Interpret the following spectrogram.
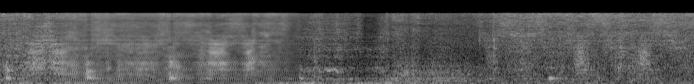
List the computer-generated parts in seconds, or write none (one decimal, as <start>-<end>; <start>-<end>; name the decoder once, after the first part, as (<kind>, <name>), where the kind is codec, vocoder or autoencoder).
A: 0.6-3.0 (vocoder, Vocos)

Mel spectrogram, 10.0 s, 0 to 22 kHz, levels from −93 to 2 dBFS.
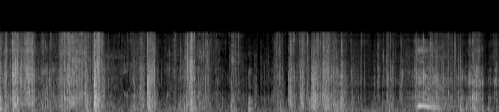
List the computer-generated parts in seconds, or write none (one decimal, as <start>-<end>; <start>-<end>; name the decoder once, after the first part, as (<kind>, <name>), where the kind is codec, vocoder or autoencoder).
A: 6.7-8.5 (codec, SNAC); 9.1-10.0

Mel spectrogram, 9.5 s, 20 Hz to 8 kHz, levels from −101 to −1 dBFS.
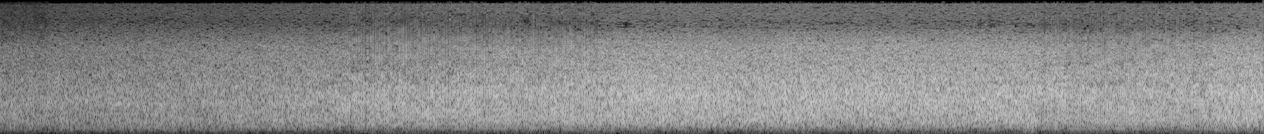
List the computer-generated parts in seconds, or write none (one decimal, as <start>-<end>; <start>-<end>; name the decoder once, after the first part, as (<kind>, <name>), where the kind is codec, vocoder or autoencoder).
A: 2.6-4.5 (vocoder, HiFi-GAN); 7.8-9.1

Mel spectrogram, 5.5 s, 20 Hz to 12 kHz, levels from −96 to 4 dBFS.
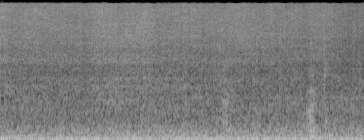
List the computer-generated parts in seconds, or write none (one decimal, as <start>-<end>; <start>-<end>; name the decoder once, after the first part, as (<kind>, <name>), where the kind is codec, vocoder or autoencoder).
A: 0.0-0.9 (vocoder, Vocos); 2.0-2.7; 3.3-5.5

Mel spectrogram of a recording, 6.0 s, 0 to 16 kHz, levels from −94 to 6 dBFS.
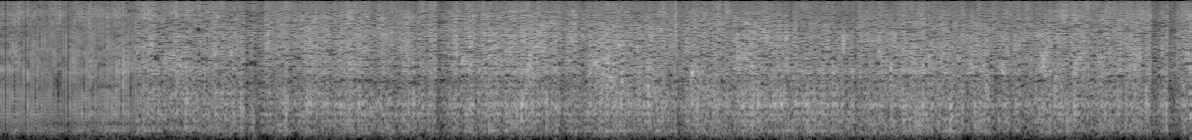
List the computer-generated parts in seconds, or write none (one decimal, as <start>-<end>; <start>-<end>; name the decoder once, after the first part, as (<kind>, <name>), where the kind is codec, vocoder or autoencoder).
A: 0.0-0.7 (vocoder, BigVGAN v2)

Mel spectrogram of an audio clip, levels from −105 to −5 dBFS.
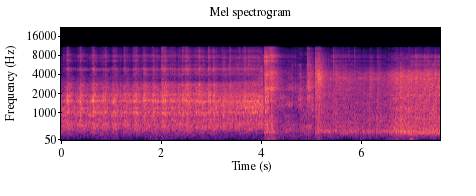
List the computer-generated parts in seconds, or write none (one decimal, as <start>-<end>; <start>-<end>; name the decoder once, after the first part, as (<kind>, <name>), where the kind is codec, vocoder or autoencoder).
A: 0.0-4.7 (autoencoder, DAC-VAE); 5.4-6.5; 7.0-7.6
